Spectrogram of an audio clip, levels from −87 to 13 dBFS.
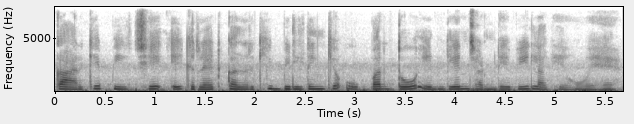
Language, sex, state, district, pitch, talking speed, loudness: Hindi, male, Karnataka, Bangalore, 215 Hz, 180 wpm, -16 LUFS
